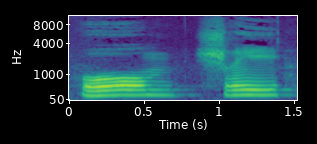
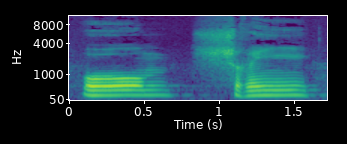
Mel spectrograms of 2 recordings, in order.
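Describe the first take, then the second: No difference in how they are said.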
